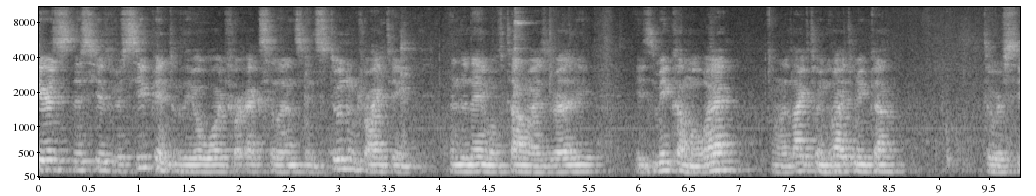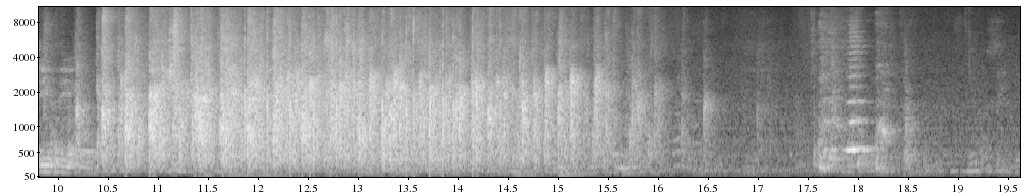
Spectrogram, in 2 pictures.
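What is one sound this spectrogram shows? A man speaks calmly into a microphone in an echoing room.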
